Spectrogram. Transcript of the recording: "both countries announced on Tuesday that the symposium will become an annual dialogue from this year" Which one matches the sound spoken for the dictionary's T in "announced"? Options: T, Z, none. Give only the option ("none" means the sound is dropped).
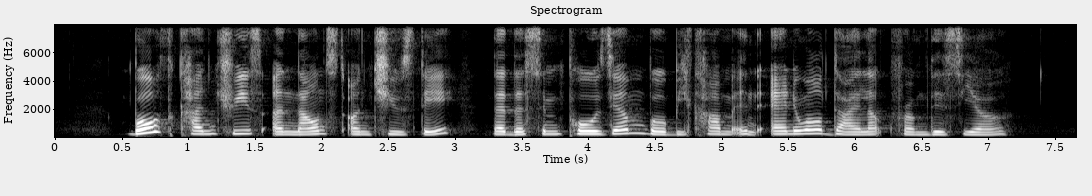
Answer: T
